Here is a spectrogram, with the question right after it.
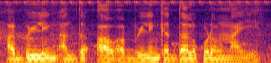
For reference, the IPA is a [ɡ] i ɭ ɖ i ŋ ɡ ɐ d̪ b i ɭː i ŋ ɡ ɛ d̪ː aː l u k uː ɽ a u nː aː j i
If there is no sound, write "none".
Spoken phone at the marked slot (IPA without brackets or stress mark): b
